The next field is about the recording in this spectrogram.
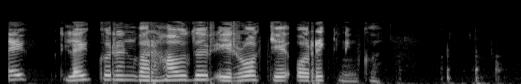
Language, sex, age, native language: Icelandic, female, 80-89, Icelandic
